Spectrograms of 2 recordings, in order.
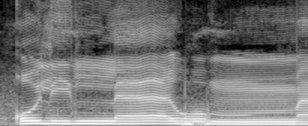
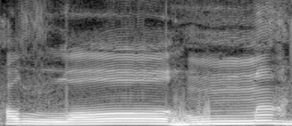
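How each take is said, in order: First: قل اللہم drawn out with a light "lilla"; thin l. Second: اللہم drawn out with a thick, dark "llo"; heavy l. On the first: Teacher showing zer before Allah, light l in قل اللہم. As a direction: keep the l of اللہم clear and unrounded. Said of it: "تو اللہ بھی باریک ہو جائے گا". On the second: Teacher showing the thick rule, heavy l in اللہم. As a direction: make the l of اللہم full and rounded, held long. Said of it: "دیکھو موٹا ہو رہا ہے". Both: Shown as a demonstration.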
